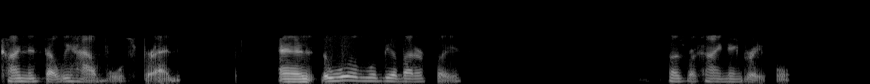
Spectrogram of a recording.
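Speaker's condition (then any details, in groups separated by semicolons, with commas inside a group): Cerebral palsy; voice improved over last year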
